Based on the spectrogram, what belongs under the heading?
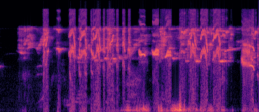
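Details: Provocative fighting song of an Oriental magpie-robin: after a short silence, a fast stream of scratchy chattering and high whistled phrases, with low thumping knocks underneath.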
